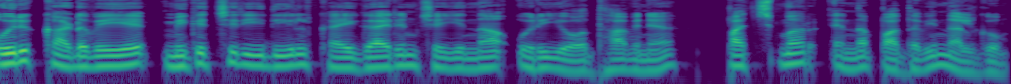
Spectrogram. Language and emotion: Malayalam, neutral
